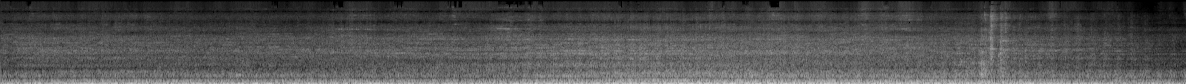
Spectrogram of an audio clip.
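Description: A Norfolk Southern freight train rolls past at close range on the Charlotte District, a steady heavy rumble and rail roar holding for the whole stretch, with a brief sharp squeal of wheels partway through.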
